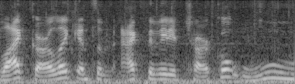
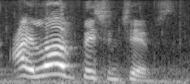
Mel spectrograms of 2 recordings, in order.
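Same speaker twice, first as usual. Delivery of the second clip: loud, high burst of enthusiasm; playful shout; 7 semitones higher, 12 dB louder, slower than usual. Pretend. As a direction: yell your love for it, much higher. Same words repeated as a yell.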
